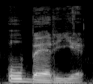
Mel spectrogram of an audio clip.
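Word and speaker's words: Åberg: Hoe spreek je Ludwig Aberg uit? – Oberje.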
